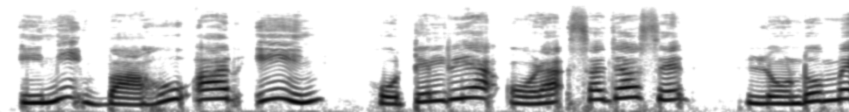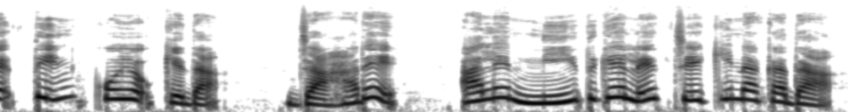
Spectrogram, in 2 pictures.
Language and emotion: Santali, surprised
